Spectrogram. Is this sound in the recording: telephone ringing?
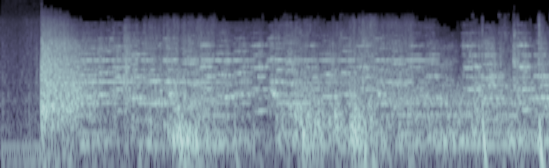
no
